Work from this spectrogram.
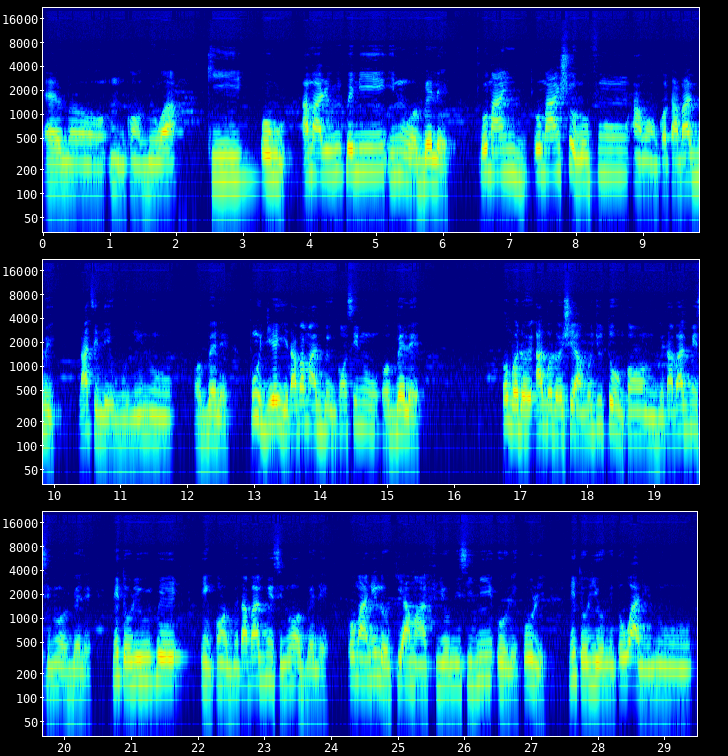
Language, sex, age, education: Yoruba, male, 30-45, tertiary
